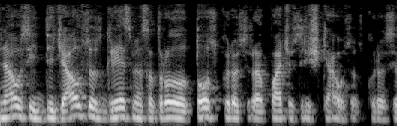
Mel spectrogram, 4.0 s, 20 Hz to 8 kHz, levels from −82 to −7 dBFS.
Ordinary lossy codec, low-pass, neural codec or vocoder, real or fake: MP3, 64 kbps; 7.2 kHz; none; real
